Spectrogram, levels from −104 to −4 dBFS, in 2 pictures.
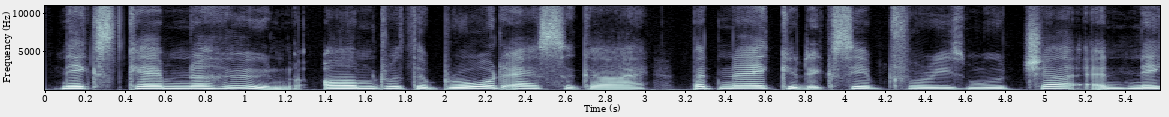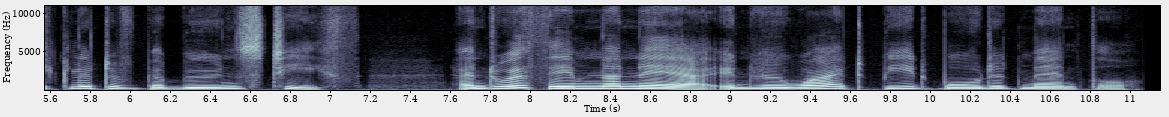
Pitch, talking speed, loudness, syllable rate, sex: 200 Hz, 155 wpm, -18 LUFS, 4.3 syllables/s, female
